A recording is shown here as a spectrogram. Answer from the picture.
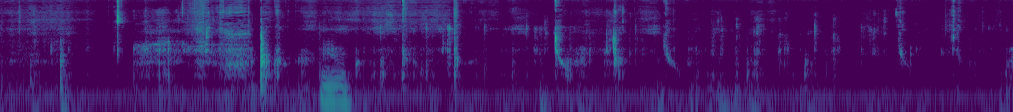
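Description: Close-miked chewing of a mouthful of meatloaf and mashed potatoes, with many short wet mouth clicks and smacks. A brief low hum from the eater comes about three seconds in.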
